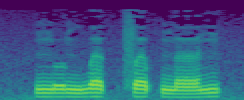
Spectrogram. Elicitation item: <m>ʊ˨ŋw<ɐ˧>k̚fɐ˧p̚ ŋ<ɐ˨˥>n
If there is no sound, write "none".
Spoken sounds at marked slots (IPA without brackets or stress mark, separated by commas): ŋ, ɐ˧, ɐ˨˥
